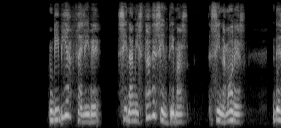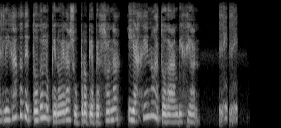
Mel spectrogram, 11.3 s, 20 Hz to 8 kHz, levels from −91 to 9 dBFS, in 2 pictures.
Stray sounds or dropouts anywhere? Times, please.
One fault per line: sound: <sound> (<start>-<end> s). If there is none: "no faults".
sound: laugh (10.0-10.4 s)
